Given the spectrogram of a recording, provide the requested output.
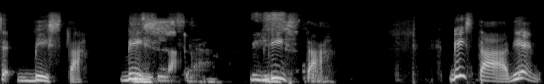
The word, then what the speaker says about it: vista: And when you want to pronounce it, vista, vista, vista, vista. Bien. And that V will sound like a letter B, but soft.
